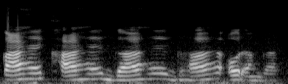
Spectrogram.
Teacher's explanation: क वर्ग के सभी वर्णों का उच्चारण कंठ से होता है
